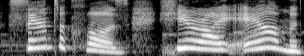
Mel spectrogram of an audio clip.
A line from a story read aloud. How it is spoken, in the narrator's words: Jimmy cried out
